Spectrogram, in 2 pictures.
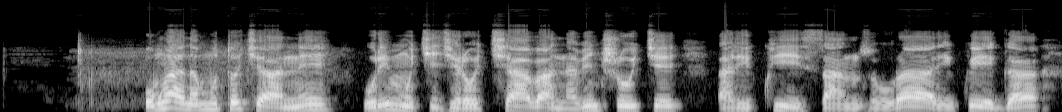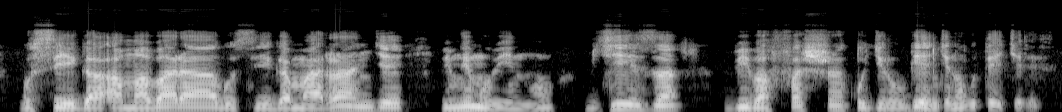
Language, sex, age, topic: Kinyarwanda, male, 25-35, education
